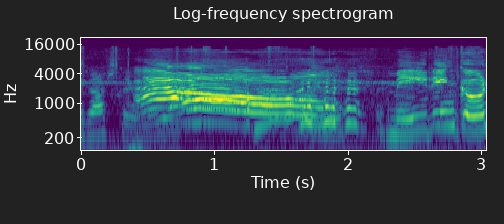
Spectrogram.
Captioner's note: laughing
